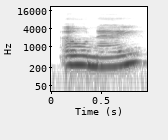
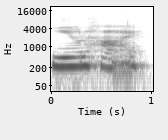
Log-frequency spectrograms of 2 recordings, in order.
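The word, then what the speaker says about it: Unhei: "Oh, nay?" the girl asked, scrunching up her face. Oh, nay," some kids chanted. No, Yoon Hai corrected. "It's spelled U-N-H-E-I. It's pronounced Yoon Hai." "Oh, it's Yo Hey," the boy said, "like you hey.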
